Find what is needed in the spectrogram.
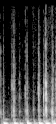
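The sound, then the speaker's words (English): Quick computer keyboard typing: a steady run of soft clicking keystrokes, about five or six bursts in a second, with no one speaking. “You probably hear me typing there a little bit”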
